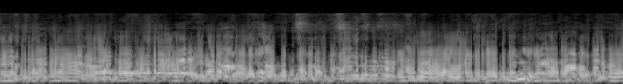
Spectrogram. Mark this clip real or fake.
fake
